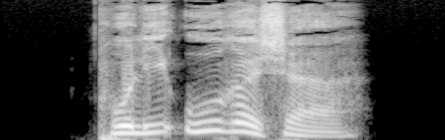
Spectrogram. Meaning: inflection of polyurisch: 1. strong/mixed nominative masculine singular 2. strong genitive/dative feminine singular 3. strong genitive plural
- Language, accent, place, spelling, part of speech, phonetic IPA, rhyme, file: German, Germany, Berlin, polyurischer, adjective, [poliˈʔuːʁɪʃɐ], -uːʁɪʃɐ, De-polyurischer.ogg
